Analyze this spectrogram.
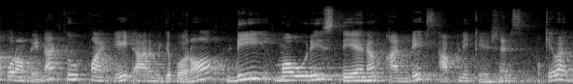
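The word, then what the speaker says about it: De Moivre: ஆக்சுவலாக எப்படி படிக்கணும் அப்படின்னா, டி மௌ பிஇஆர் இல்லை பிஆர்இ பிஆர்இ மொயின்னு சொல்லக்கூடாது, மொயின்னு சொல்லக்கூடாது, டி Maori okay, French mathematician இது.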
